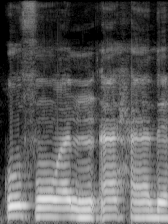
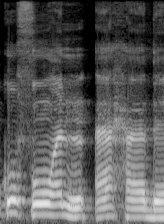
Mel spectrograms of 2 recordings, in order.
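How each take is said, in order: Both takes have the same delivery.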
